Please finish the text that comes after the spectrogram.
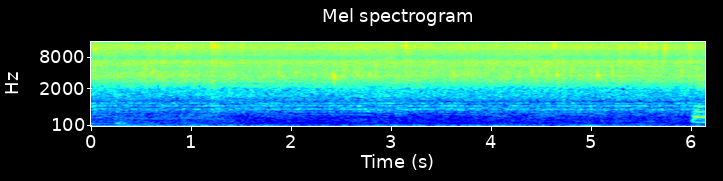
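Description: Water bubbling at a rolling boil with pasta in a pot on a home stove, a steady hissing, seething churn that stays even and close throughout with no pauses.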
